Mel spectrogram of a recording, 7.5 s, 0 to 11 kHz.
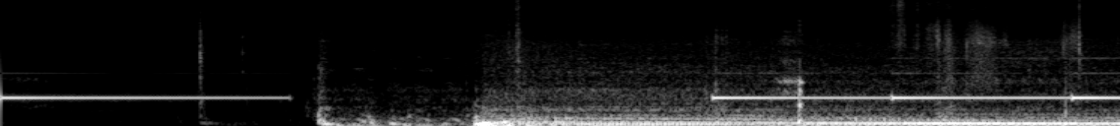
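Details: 1999 Cadillac DeVille, first start since early February after a subframe swap with mufflers refitted: a steady chime, a brief crank, then an even smooth idle; normal start and idle.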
